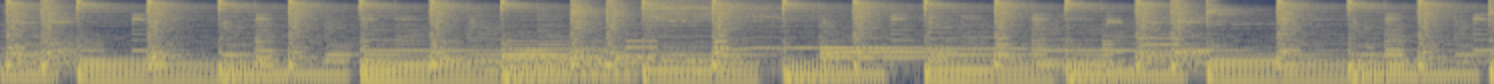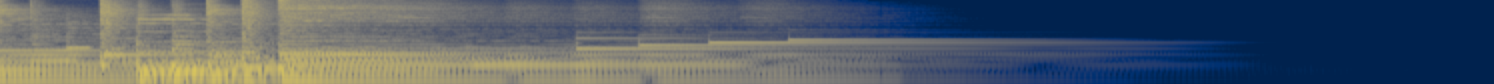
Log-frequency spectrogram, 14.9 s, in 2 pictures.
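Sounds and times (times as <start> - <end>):
country rock music: 0.0 - 11.2.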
